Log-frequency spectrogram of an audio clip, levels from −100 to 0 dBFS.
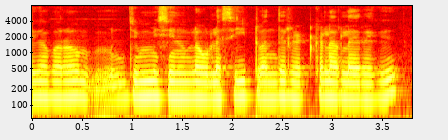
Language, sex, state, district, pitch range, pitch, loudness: Tamil, male, Tamil Nadu, Kanyakumari, 135-140 Hz, 140 Hz, -15 LUFS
